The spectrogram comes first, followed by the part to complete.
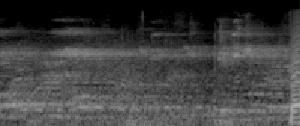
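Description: Live court sound of a basketball game in a large sports hall: the ball bouncing on the hardwood floor, with faint voices in the echoing hall.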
